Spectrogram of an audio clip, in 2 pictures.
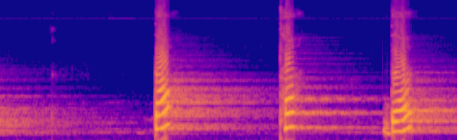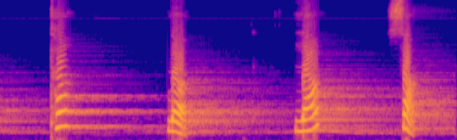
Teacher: ദന്തത്തിൽ വെച്ച് വായുപ്രവാഹത്തെ നിയന്ത്രിച്ച് ഉണ്ടാക്കുന്ന അക്ഷരങ്ങളെ ദന്ത്യം എന്നാണ് പറയുന്നത്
